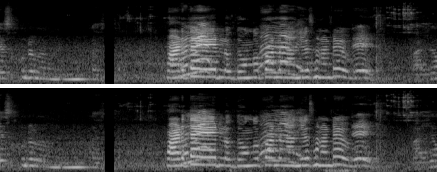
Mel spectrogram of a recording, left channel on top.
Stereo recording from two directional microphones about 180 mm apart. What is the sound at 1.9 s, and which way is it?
Speech, 5° right (ahead or behind).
